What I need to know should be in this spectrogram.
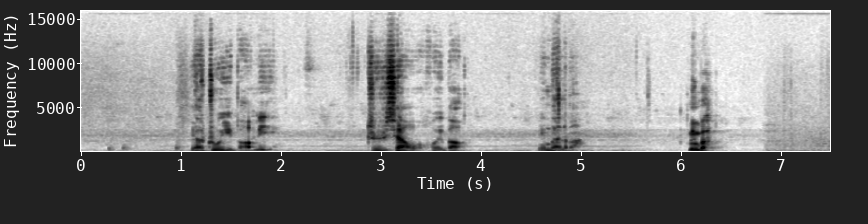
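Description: A middle-aged man speaks calmly and firmly.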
